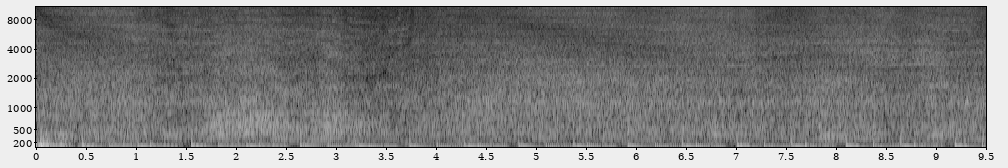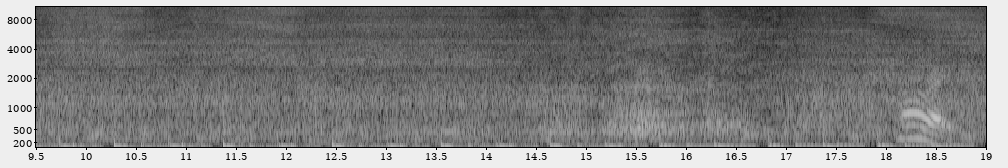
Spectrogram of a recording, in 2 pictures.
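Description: A hair dryer blows hair dry with a steady, loud, continuous whooshing roar that swells slightly now and then, running without a break.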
